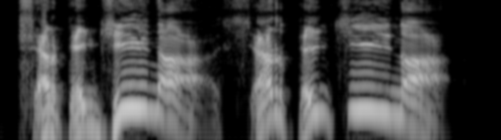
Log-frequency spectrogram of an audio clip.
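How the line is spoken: Archivist's loud shout. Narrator (Russian): Архивариус громко закричал

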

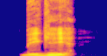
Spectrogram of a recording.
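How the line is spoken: Yelling. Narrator (Russian): заорал Раймон

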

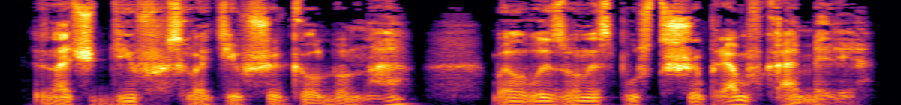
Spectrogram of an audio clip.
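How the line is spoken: Muttering. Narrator (Russian): пробормотал Булгаков

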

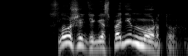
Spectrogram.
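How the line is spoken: Cheerful exclamation. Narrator (Russian): весело воскликнул Карл

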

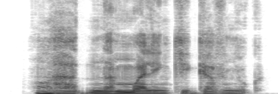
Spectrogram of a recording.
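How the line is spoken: Hoarse wheeze. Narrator (Russian): просипела она

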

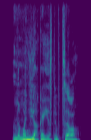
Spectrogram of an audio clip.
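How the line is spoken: Snorting. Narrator (Russian): фыркнул Аксолотль

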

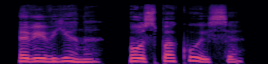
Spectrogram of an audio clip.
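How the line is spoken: Said softly. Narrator (Russian): мягко сказал Эруан

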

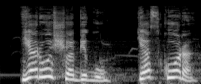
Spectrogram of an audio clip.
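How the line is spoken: Child shouting. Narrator (Russian): крикнул малец

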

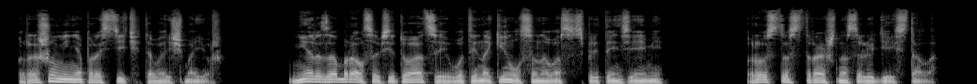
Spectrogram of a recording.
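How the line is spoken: Sighing, forced smile. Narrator (Russian): Шелестов вздохнул и, улыбнулся через силу и сказал

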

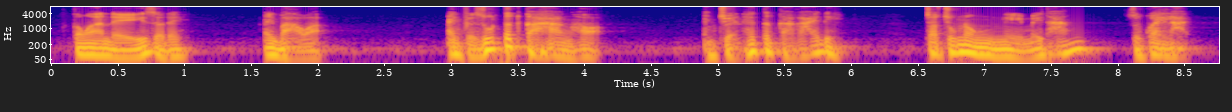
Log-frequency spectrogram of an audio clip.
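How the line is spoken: Sighing, cold but kind. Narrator (Vietnamese): Báu thở dài rồi nói bằng một giọng lạnh lùng nhưng tử tế

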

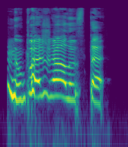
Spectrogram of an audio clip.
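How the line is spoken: Sobbing. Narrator (Russian): Схлипывает, начиная рыдать

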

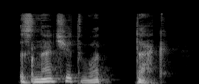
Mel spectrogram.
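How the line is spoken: Quiet statement. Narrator (Russian): констатировал Ван Ален тихо

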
